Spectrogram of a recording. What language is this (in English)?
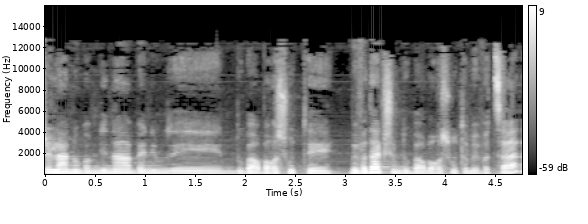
Hebrew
